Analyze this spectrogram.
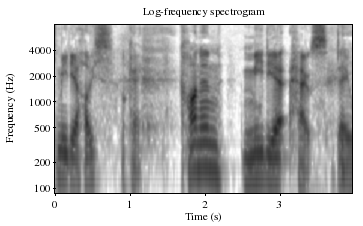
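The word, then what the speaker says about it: Mediahuis: This is actually one of the benefits from being where I'm from, because it's the one time I pronounce something correctly. It's Media House.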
